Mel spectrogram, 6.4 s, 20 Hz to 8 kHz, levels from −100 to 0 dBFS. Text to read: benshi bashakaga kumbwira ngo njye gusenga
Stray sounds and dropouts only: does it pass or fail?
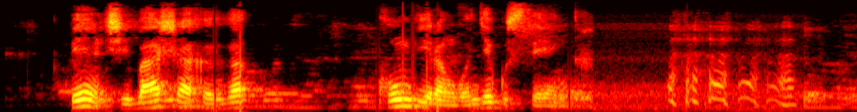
fail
